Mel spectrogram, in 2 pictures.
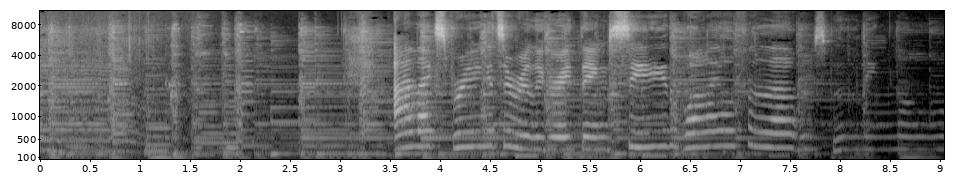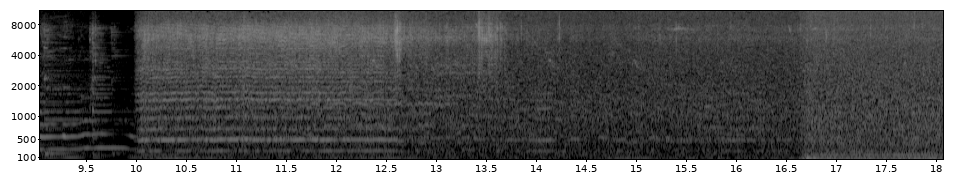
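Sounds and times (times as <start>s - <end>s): insect buzzing: 0.0s - 1.7s, 9.8s - 18.0s.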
